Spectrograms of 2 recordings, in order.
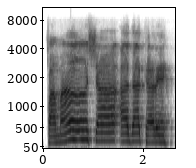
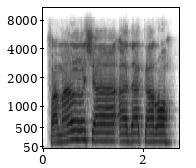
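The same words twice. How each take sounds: First: The ra is light, its vowel leaning toward e. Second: The ra is heavy, with an open a vowel. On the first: The meaning of the ending changes. The speaker calls it wrong. "Tidak boleh ... akan mengganti makna" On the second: The ending means him. The speaker calls it right. "harus dalam keadaan tafkhim ra"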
